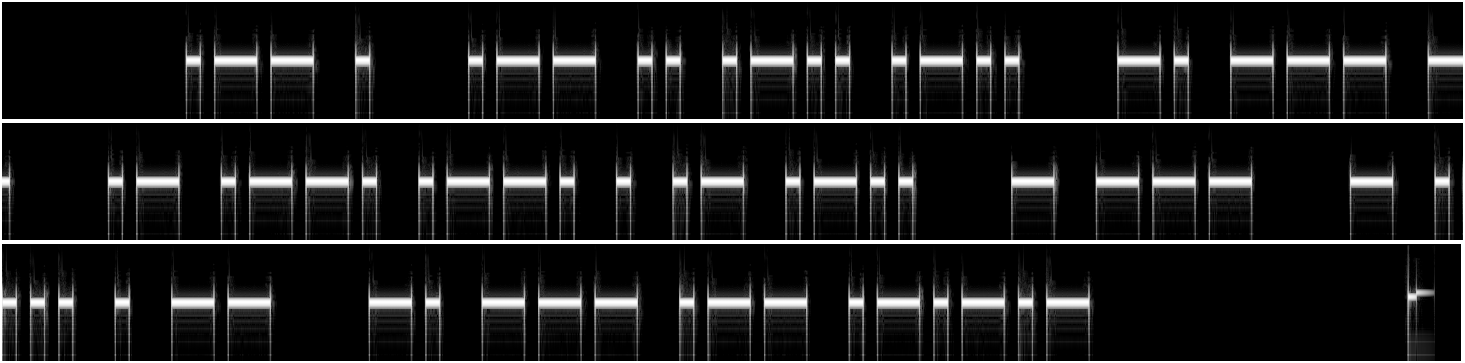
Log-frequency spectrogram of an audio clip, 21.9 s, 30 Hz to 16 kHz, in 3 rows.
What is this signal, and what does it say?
Morse code, heard as a keyed tone, about 17 wpm, 700 Hz. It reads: WE WILL NOT APPEAL TO THEM NOW.
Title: Sentences from Top 1300 Words 17wpm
